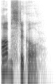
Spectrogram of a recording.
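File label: "obstacle", American English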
